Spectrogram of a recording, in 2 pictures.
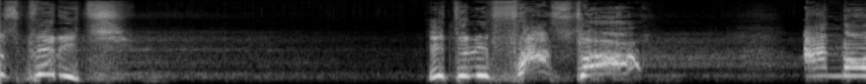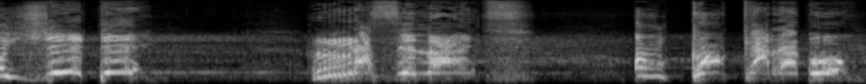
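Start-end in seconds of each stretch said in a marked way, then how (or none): none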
